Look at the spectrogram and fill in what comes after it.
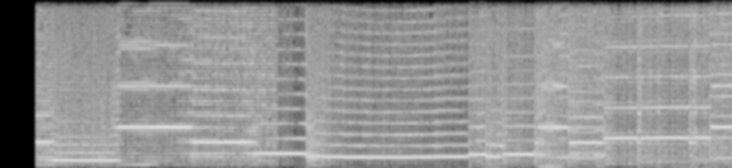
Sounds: Music

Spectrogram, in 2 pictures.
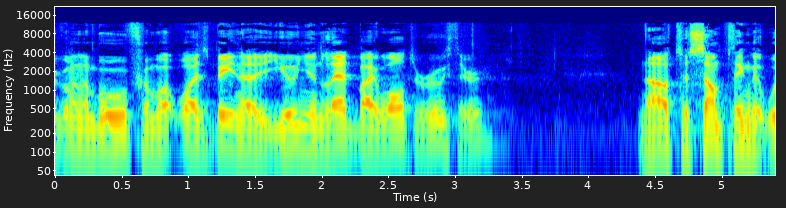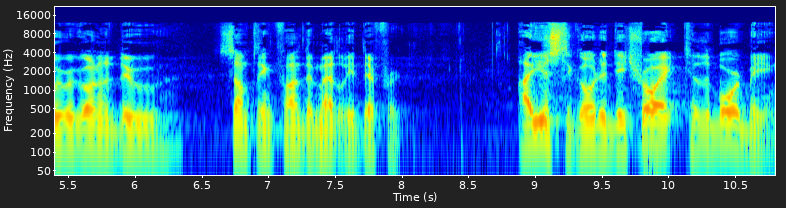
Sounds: Speech

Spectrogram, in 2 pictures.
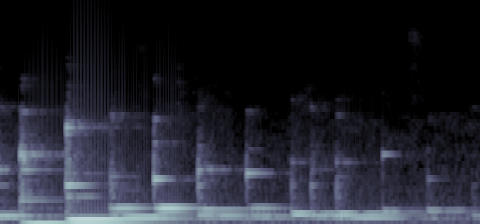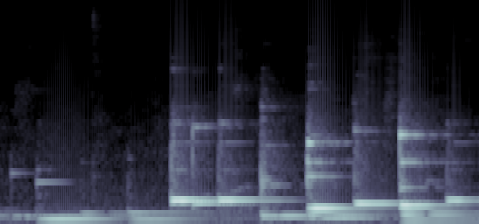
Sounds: Music, Musical instrument

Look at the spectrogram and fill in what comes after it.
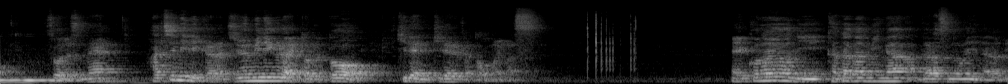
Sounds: Speech

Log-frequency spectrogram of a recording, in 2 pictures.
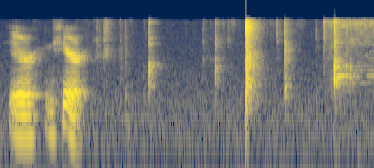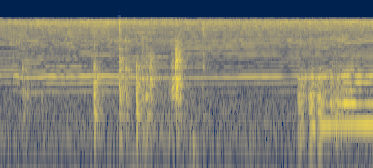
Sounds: Speech

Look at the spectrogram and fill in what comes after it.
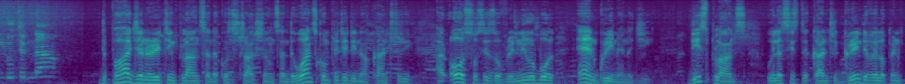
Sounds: Speech

